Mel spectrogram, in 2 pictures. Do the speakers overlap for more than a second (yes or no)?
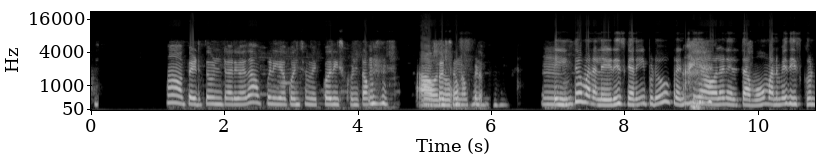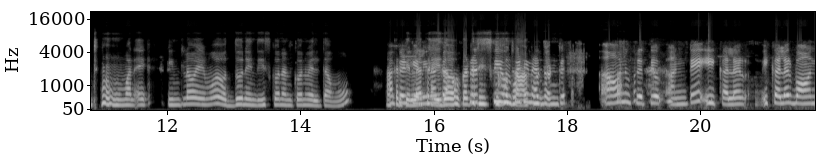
yes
